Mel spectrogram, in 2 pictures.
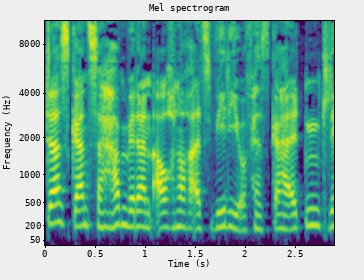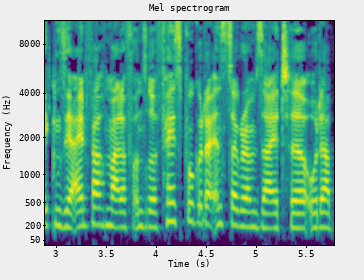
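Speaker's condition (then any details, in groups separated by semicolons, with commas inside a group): No condition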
